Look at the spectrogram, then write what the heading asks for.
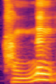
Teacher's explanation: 지금 이응 다음에 리을이 왔는데 그때 리을이 뭐로? 니은으로 발음되는 거죠. 그래서 강릉 이렇게 되는 거고요.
